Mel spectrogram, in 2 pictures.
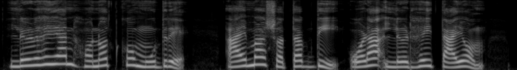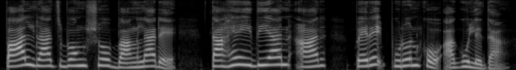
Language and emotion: Santali, neutral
